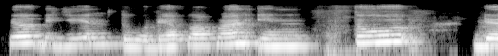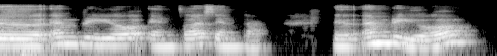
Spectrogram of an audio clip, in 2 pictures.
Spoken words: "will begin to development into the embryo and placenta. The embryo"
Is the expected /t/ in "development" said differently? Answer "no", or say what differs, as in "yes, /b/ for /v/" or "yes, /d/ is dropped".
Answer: yes, /t/ is dropped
